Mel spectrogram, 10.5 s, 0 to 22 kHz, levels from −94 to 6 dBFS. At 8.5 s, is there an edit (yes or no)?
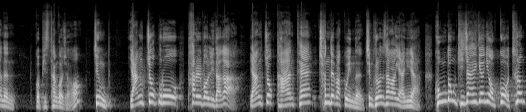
yes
